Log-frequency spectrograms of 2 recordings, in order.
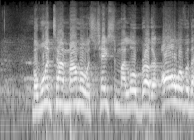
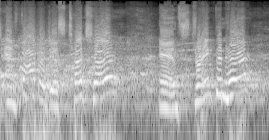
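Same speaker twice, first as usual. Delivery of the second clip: higher-pitched, sweetly resumed prayer; mock praying mom; 6 semitones higher, slower than usual. Mom resumes praying after the porch threat, high pleading voice. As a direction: slip straight back into pleading prayer, slowing at the end.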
